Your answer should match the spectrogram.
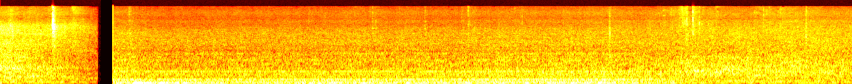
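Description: Bus engine running with a low, steady rumble and a faint steady hum. It cuts in suddenly about a second in and drops back near the end.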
